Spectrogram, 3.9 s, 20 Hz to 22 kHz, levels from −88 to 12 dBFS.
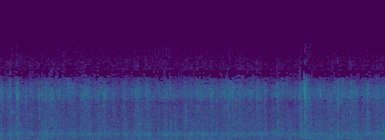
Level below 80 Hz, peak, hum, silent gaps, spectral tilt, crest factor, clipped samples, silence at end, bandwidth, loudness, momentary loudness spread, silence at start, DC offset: under -90 dBFS; -22 dBFS; none; none; 0 dB/octave; 24 dB; under 0.1%; 0 s; 15.5 kHz; -44 LUFS; 4 LU; 0 s; under 0.1%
